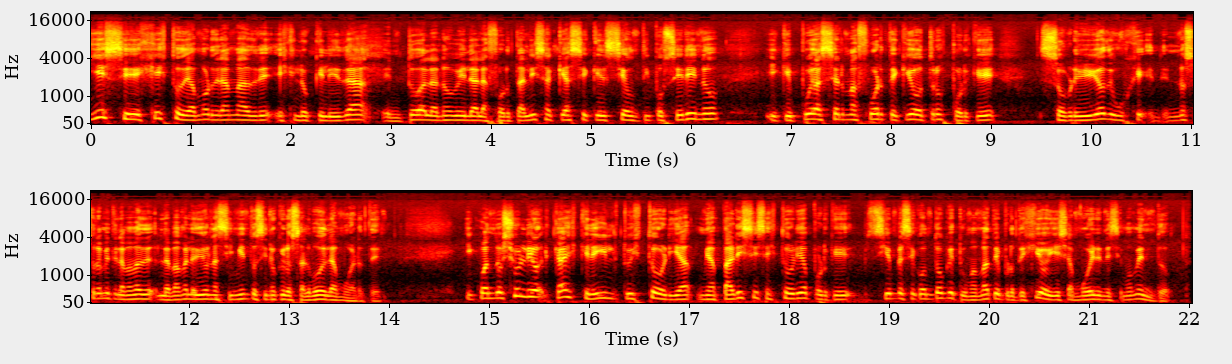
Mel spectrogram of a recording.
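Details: Adult male speaker; normal speech.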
